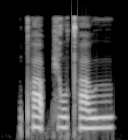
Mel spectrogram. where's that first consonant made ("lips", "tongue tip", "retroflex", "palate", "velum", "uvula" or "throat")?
lips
